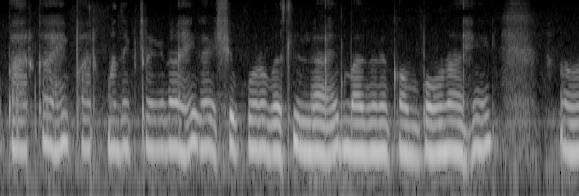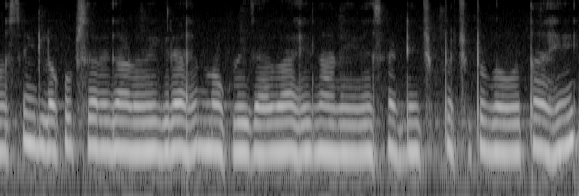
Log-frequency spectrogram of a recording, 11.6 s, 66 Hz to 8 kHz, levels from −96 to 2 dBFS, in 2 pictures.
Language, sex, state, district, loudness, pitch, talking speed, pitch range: Marathi, female, Maharashtra, Pune, -30 LUFS, 205 Hz, 140 wpm, 195-215 Hz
